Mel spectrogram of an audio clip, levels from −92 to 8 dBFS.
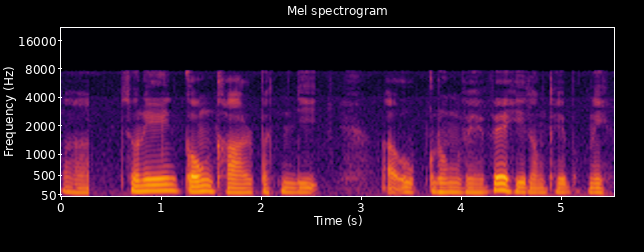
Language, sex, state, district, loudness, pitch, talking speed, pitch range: Mizo, male, Mizoram, Aizawl, -19 LUFS, 110 Hz, 165 wpm, 105-120 Hz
